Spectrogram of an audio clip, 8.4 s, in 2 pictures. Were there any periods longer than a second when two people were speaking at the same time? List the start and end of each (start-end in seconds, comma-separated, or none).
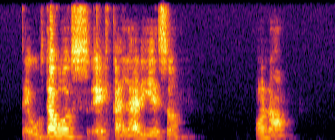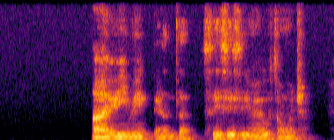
none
